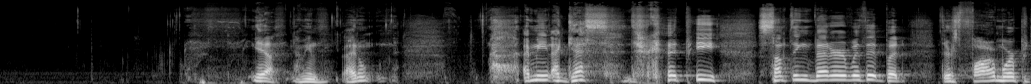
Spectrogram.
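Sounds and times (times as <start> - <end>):
soft wet mouth clicks while sipping mead: 0.7 - 4.9
slurping pull of mead: 0.9 - 3.4
speech: 2.5 - 4.0, 5.3 - 10.3.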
